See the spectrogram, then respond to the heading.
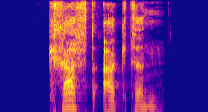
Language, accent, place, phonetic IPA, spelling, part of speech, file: German, Germany, Berlin, [ˈkʁaftˌʔaktn̩], Kraftakten, noun, De-Kraftakten.ogg
- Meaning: dative plural of Kraftakt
